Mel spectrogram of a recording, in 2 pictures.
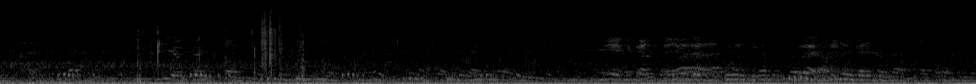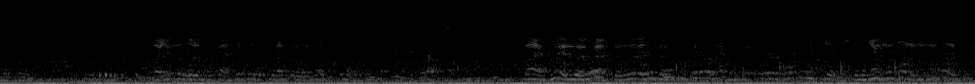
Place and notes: Via Vintler, Bolzano BZ, Italia - 26.10.19 - dopo una rissa al parco Vintola
Parco davanti al Centro Giovani Vintola 18: un uomo interviene a sedare una rissa tra due ragazzi.
registrato Massimo Carozzi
